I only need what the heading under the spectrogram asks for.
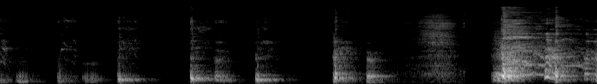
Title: Mid-morning Winter Coughing Fit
